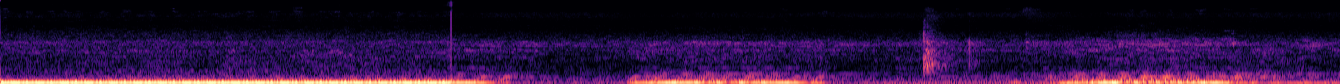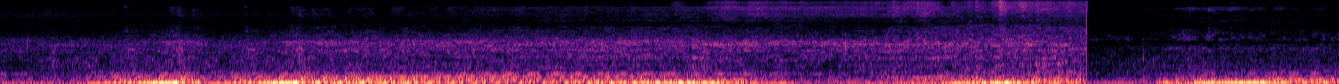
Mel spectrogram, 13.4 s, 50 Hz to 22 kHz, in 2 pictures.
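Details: 1966 Mustang with 4.6L modular V8 swap, first start with new 2.5" straight-pipe exhaust: deep, even burble at idle with clean rev blips and no misses; revving to 6000 rpm blew off a coolant hose.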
